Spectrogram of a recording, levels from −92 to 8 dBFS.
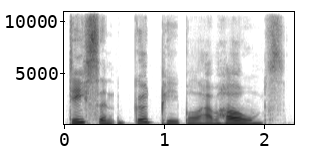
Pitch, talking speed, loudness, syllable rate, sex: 200 Hz, 130 wpm, -17 LUFS, 3.8 syllables/s, female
